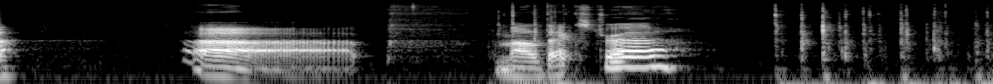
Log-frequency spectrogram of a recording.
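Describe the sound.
Someone types on a computer keyboard, producing a quick burst of many light clicking keystrokes in the final second, after a person talks briefly.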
